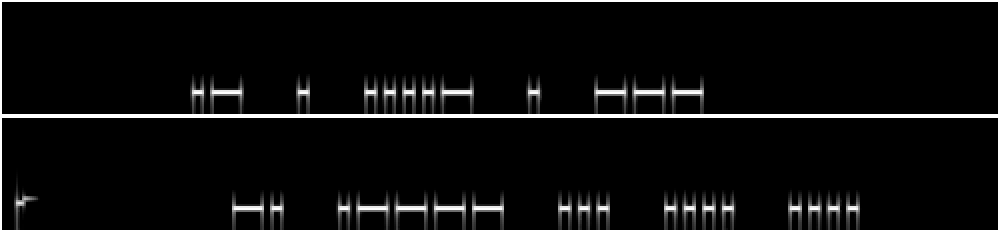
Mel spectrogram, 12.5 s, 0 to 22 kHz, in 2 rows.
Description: Morse code, heard as a keyed tone, about 20 wpm, spaced as for 14 wpm, 700 Hz. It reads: AE4EO N1SHH
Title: 062 Lesson 11g - Letter h - Call Signs 20wpm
